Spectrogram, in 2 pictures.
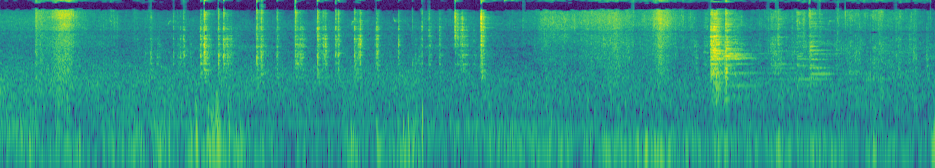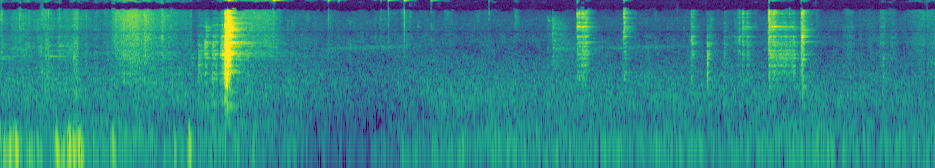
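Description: Scattered metallic clicks and clinks from a Tree Lounge climbing tree stand's metal frame being handled and taken off a tree trunk, with one loud clank a little past the middle, amid light rustling.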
